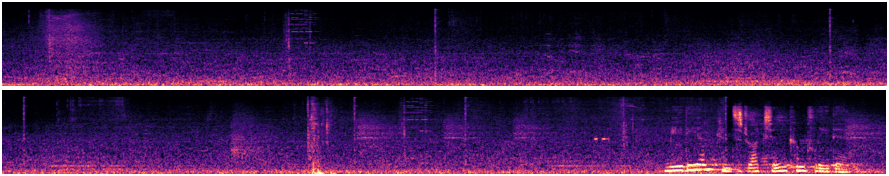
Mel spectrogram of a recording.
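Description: Soft interface clicks sound now and then.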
